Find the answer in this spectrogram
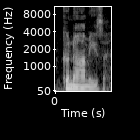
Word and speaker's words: Konami: It's Konami.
